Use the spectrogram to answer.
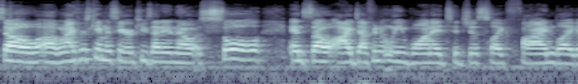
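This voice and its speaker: With an American accent and an unremarkable speaking voice, a woman speaks fairly quickly at a fairly high pitch in a very clean recording with a silent background. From US Midwest, Indiana. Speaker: college student, journalism major. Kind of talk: casual chat.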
